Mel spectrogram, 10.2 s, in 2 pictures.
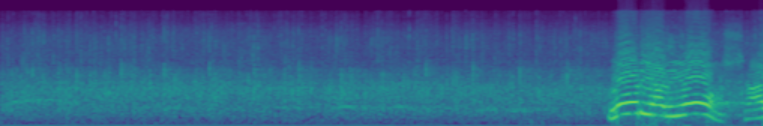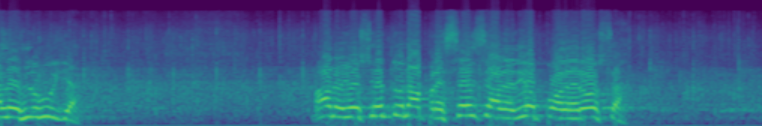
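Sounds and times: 
loud audience applause: 0.0 - 10.1
speech: 4.0 - 5.8, 7.2 - 9.4.

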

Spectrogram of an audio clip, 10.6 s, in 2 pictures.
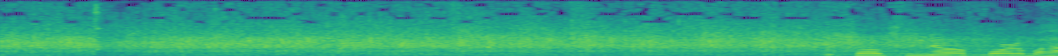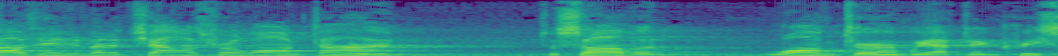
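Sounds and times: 
crowd applause at campaign rally: 0.0 - 5.5
speech: 4.3 - 7.4, 8.0 - 10.5.

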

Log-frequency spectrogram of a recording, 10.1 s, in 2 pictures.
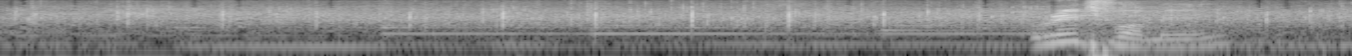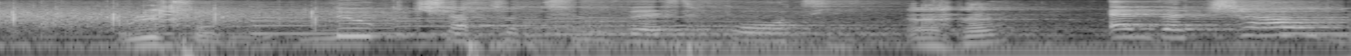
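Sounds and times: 
crowd clapping: 0.0 - 7.4
speech: 3.9 - 4.7, 5.5 - 10.1.

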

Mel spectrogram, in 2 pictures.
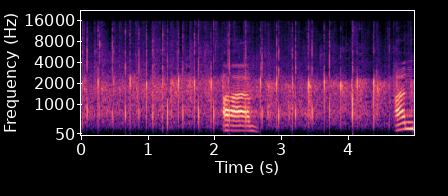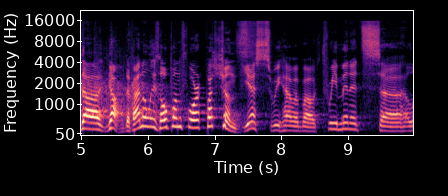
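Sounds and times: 
audience applause for panelists: 0.0 - 6.3
speech: 2.1 - 2.8, 4.7 - 9.9.

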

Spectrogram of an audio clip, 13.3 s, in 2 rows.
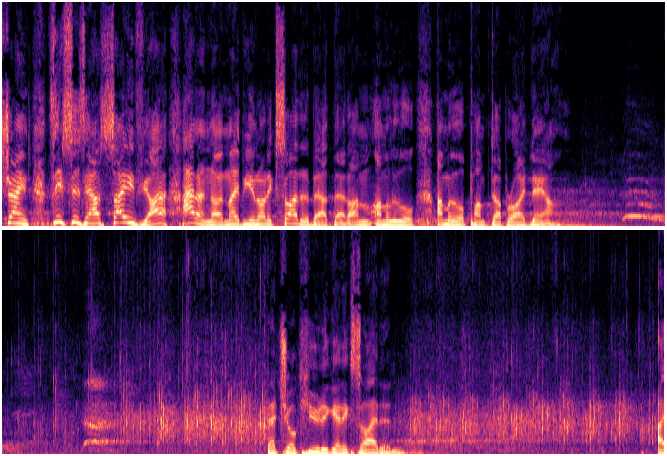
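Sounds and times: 
speech: 0.0 - 5.7, 9.3 - 11.0
applause clapping: 6.6 - 13.2.

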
